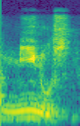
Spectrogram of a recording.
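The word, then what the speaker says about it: minus: क्लाइस जीबर माइनस का spelling वही है लेकिन हो गया मीनूस according to German alphabets मल्टीप mall divide को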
